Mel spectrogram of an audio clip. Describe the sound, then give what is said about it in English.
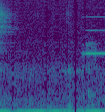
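A single electronic beep, a steady high-pitched tone from an oven timer, comes in near the end over a low background hum. It sounds faint, with no talking. “You guys hear the oven beeping?”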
